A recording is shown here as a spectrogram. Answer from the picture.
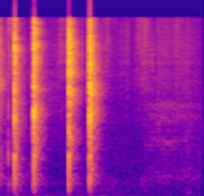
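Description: Trading cards in a stack being flicked and slid one past another by gloved hands: five sharp snaps, about one every fifth of a second, in the first second, then quiet.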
